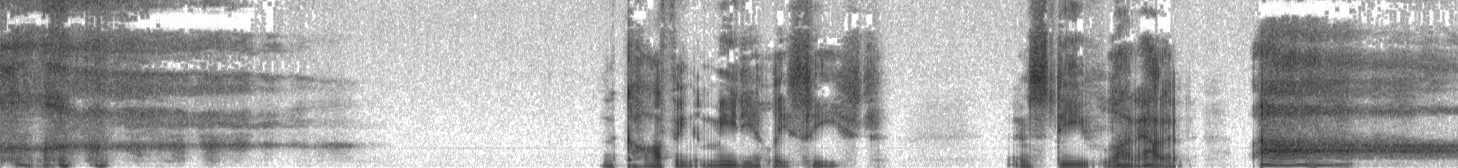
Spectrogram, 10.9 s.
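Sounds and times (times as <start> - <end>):
long wheezing inhale of cigarette drag: 0.0 - 2.8, 9.4 - 10.9
speech: 4.8 - 6.6, 7.6 - 9.9.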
